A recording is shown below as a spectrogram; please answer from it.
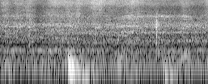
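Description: A steady low mechanical hum, with one short dull thump about two-thirds of a second in.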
